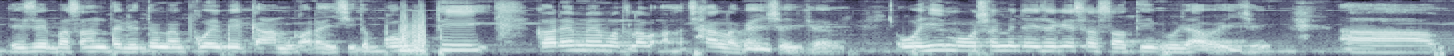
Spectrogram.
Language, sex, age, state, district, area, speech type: Maithili, male, 18-30, Bihar, Sitamarhi, rural, spontaneous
